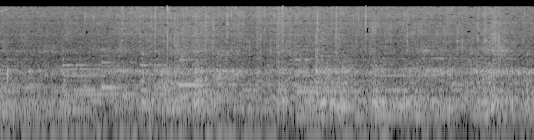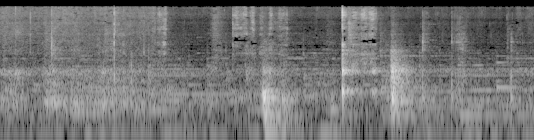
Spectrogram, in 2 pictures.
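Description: Minced garlic and red chilli paste frying in hot oil, a steady sizzle. About eight seconds in, a wooden spatula knocks against the pan three times in quick succession as the paste is stirred.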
